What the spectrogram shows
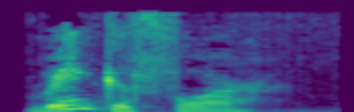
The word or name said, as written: rhynchophore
